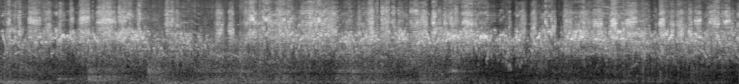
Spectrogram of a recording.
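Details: Aviary colony of budgies keeping up busy, overlapping chirping and squeaky chatter, with faint low rumbling noise underneath.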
